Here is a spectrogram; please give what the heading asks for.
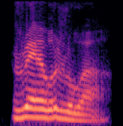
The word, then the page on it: rewarewa: Indian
